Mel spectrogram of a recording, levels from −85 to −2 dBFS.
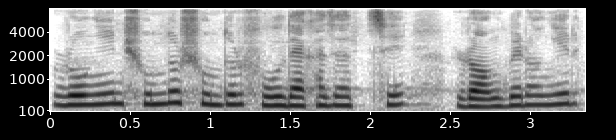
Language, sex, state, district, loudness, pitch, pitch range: Bengali, female, West Bengal, Alipurduar, -17 LUFS, 270 Hz, 250-285 Hz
